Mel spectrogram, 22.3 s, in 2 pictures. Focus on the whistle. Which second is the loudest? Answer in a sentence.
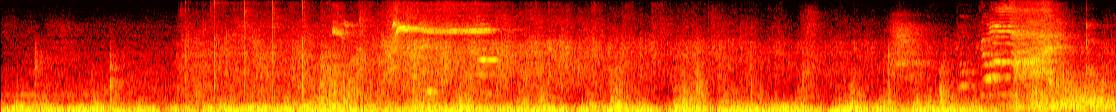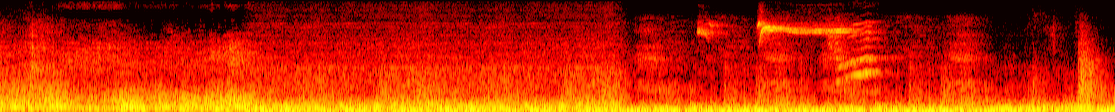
The volume of the whistle peaks at 4 seconds.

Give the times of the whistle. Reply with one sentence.
You can hear the whistle from 3.3 to 5.0 s and from 18.1 to 19.7 s.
